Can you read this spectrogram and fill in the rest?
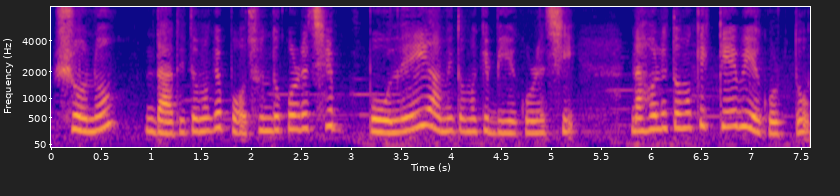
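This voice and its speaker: A woman voicing a sharp-tongued young wife who scolds and teases in an audio story. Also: on the high side, measured pace. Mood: sassy. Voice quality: sassy, scolding. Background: soft music.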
